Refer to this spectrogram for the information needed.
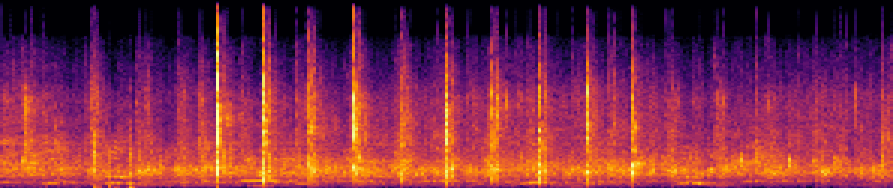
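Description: An audience claps hands together in a steady, brisk rhythm of sharp, loud claps, with a wash of crowd noise and scattered voices underneath.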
